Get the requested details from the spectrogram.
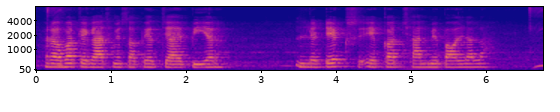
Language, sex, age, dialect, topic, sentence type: Bhojpuri, male, <18, Southern / Standard, agriculture, statement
